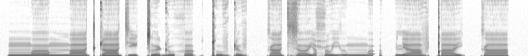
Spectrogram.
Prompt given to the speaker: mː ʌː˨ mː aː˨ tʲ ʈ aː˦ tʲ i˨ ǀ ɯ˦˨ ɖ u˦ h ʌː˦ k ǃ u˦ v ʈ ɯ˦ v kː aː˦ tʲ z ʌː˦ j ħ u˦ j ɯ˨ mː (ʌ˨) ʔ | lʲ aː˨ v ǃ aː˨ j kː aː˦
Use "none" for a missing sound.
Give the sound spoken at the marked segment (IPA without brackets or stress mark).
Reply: ʌ˨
